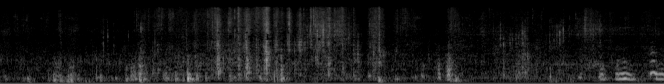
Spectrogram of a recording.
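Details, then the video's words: Two ferrets fighting, getting intense: scuffling patter with short hissy bursts and soft squeaky chatters scattered through, a few brief higher squeals near the end. "Fighting ferrets .....it gets intense!"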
